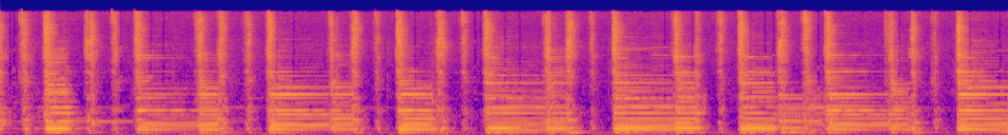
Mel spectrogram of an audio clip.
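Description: Acoustic guitar strummed down and up through barre chords. Ringing chords are broken by short, muted percussive strums, and the chord shape changes during the strumming.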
